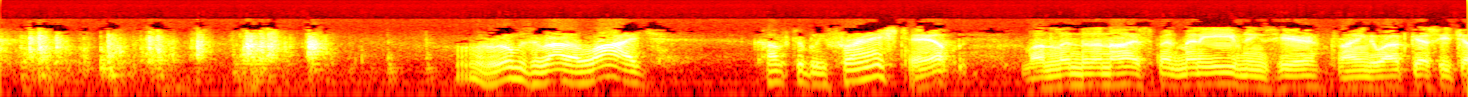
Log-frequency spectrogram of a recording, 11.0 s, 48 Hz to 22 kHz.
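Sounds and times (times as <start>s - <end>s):
keys clicking and rattling unlocking a door: 0.0s - 2.6s
door opening with a clunk: 0.0s - 3.4s
speech: 4.4s - 5.0s, 5.8s - 11.0s.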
